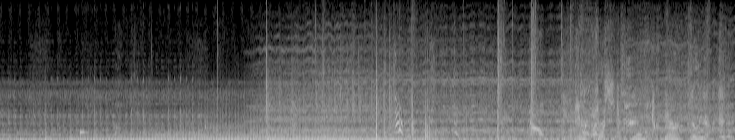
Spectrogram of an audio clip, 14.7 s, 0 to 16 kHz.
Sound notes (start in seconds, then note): 5.9 screams, dark music; 8.3 Jane gasps; 9.9 phone cracks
